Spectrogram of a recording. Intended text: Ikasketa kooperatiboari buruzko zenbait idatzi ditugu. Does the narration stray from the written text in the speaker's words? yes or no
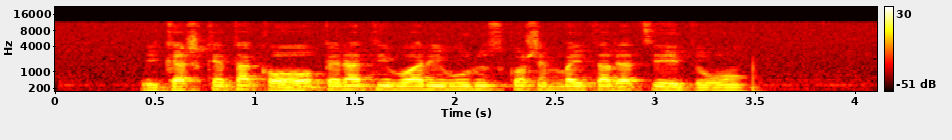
no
